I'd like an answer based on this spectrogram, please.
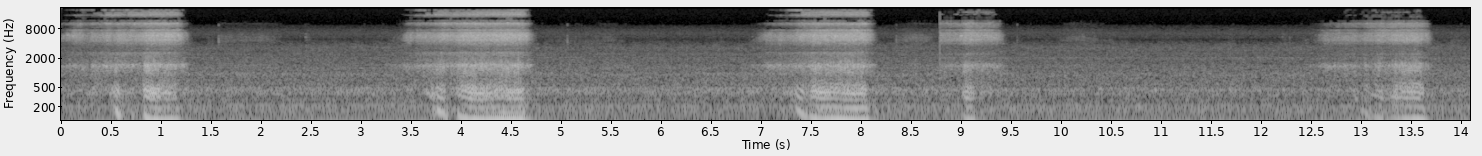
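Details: Snoring of Lala, a one-year-seven-month-old female Great Pyrenees: deep, low rumbling inhalations repeat roughly every three to four seconds, four strong snores with softer snorts between, over faint steady background hiss.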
